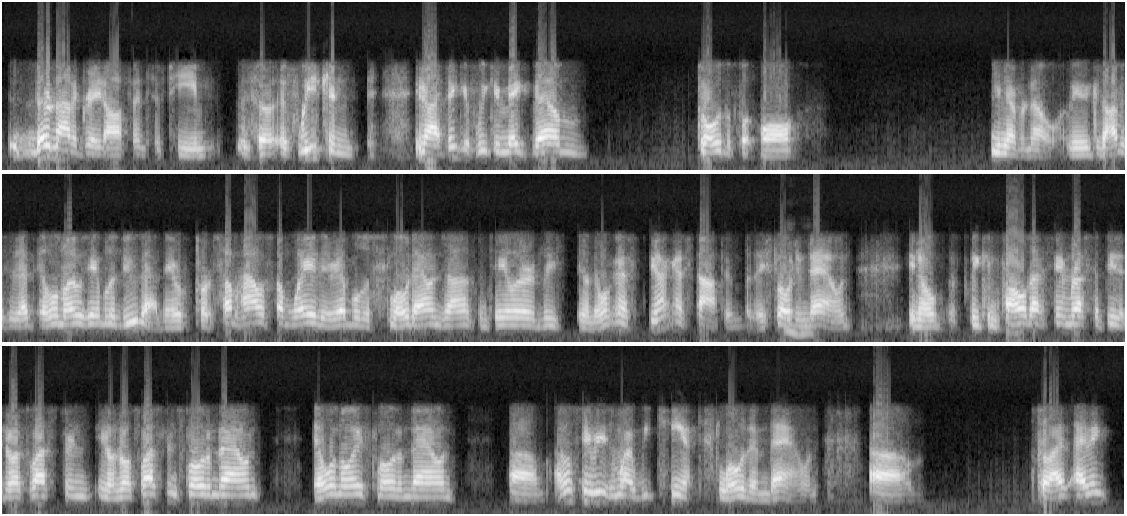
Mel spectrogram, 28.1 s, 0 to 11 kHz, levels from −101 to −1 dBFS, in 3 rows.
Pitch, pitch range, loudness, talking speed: 120 Hz, 105-135 Hz, -16 LUFS, 225 wpm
